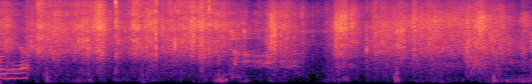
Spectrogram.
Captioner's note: leaves crunching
